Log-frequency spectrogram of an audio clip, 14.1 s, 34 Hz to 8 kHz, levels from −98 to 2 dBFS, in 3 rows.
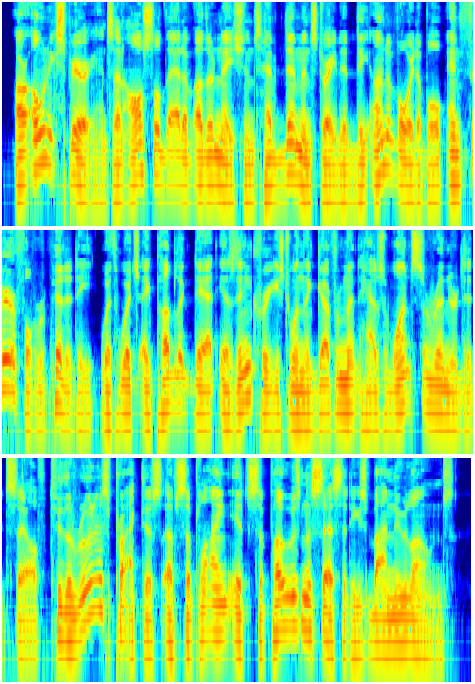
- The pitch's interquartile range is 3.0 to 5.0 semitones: No, wide, 5.5 semitones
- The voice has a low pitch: Yes, very low, 95 Hz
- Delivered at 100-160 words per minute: No, average, 180 wpm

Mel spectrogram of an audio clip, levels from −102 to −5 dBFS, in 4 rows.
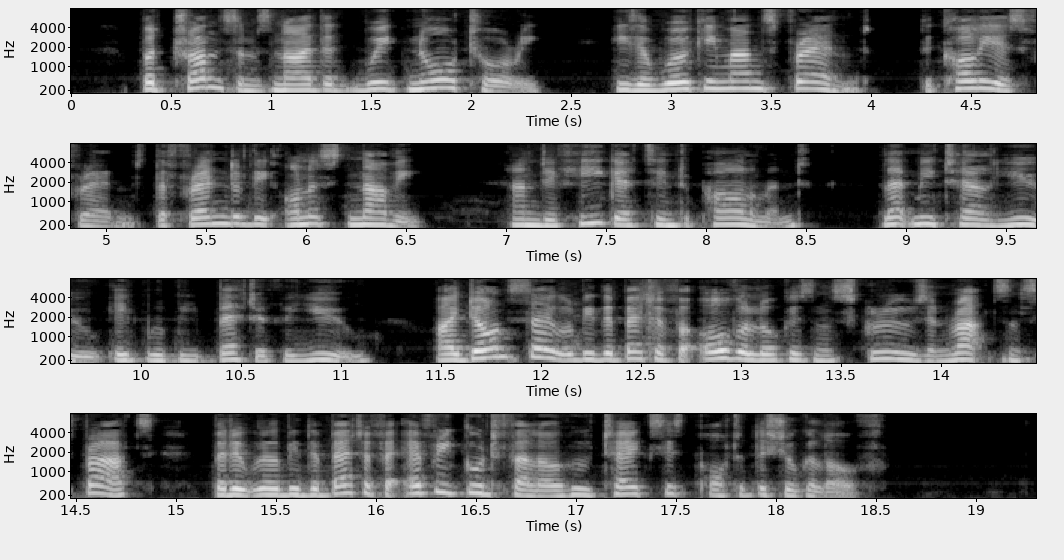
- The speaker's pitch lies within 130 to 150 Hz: No, high, 220 Hz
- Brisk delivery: Yes, fast, 215 wpm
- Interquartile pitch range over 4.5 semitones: No, average, 3.6 semitones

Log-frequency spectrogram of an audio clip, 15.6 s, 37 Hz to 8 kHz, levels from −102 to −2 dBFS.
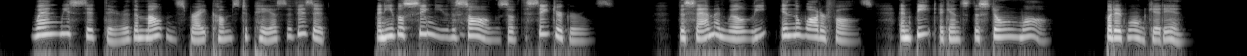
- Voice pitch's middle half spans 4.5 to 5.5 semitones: Yes, average, 5.1 semitones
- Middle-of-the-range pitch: No, high, 220 Hz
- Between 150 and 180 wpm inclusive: Yes, average, 160 wpm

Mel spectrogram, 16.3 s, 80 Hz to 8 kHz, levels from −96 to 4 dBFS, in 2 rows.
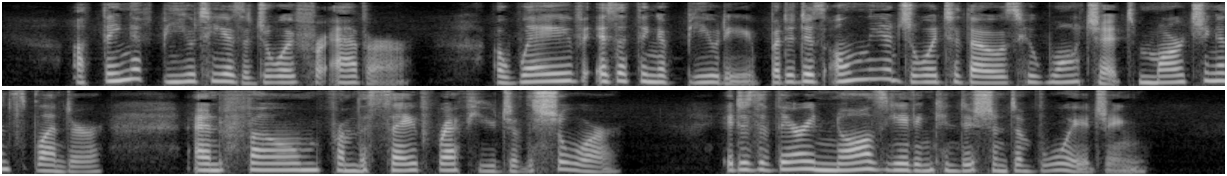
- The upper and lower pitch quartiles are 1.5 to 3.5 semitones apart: Yes, narrow, 2.6 semitones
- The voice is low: No, high, 230 Hz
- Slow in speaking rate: No, average, 175 wpm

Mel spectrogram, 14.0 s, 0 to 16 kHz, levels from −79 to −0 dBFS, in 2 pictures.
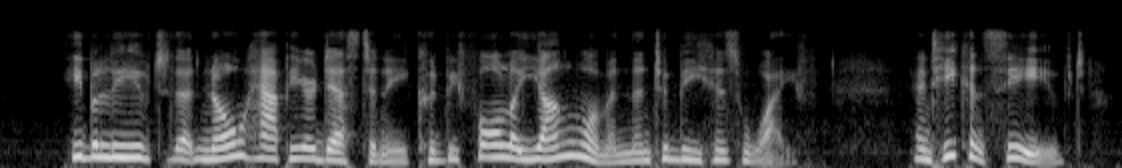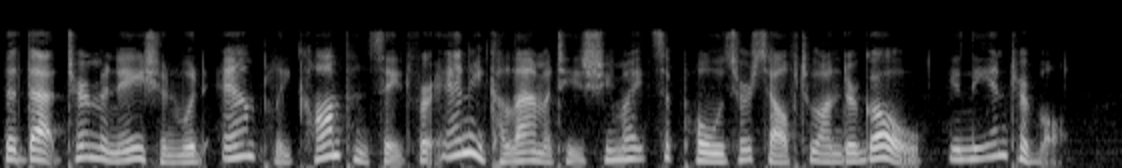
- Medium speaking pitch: No, high, 215 Hz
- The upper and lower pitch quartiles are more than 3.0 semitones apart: Yes, average, 5.0 semitones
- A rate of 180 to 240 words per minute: No, average, 160 wpm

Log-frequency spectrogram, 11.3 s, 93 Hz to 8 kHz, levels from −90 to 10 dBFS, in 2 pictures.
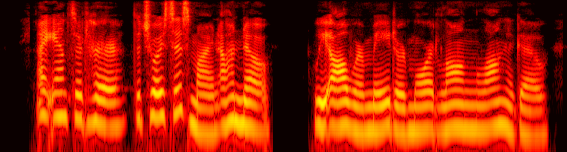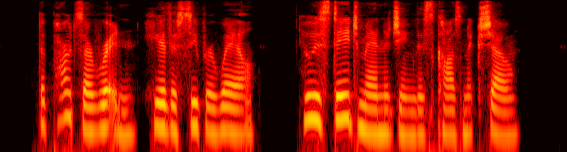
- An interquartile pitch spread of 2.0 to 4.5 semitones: Yes, average, 3.8 semitones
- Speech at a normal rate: Yes, average, 175 wpm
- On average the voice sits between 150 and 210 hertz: Yes, medium, 185 Hz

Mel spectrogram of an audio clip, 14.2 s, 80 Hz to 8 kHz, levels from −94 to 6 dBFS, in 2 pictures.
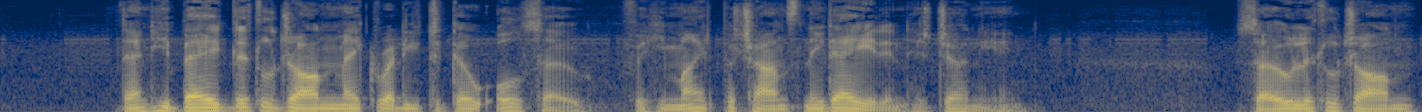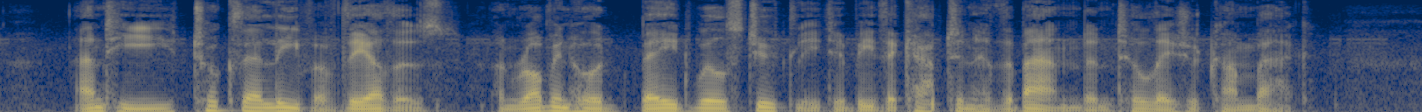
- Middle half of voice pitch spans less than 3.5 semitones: Yes, average, 2.7 semitones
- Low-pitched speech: Yes, very low, 90 Hz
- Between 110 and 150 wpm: No, average, 200 wpm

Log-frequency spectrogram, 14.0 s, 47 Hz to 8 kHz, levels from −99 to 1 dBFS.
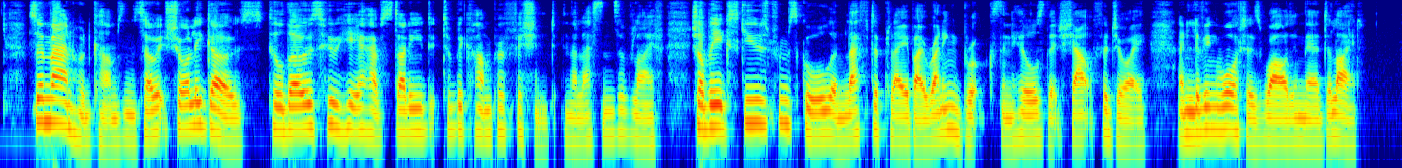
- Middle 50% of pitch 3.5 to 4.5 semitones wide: No, average, 5.0 semitones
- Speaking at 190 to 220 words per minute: Yes, fast, 205 wpm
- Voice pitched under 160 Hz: Yes, low, 135 Hz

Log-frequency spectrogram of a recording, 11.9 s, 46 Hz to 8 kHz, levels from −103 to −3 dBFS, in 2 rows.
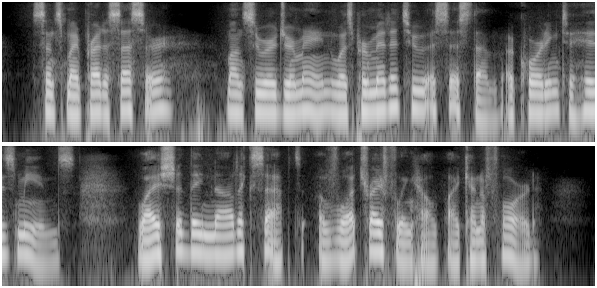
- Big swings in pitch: No, average, 3.3 semitones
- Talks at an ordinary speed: No, slow, 130 wpm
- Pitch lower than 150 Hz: Yes, low, 135 Hz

